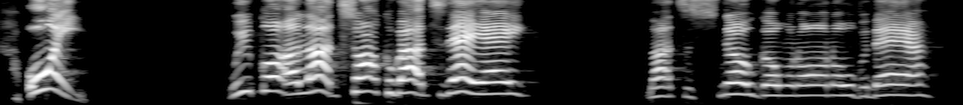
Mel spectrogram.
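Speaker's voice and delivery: very loud, high, terrible fake Australian accent. A streamer greets the viewers in a bad Australian accent. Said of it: "I turned Australian".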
